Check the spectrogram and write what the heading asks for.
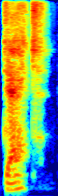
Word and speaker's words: debt: To take an example, we spell the word, I owe you some money, debt, D-E-B-T, but we don't pronounce the B.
